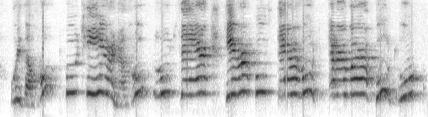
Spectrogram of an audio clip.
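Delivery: high, quick hoot hoot; high owl hoots. Acted. Owl hooting in song.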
